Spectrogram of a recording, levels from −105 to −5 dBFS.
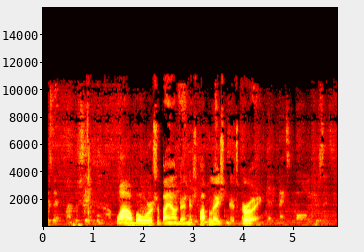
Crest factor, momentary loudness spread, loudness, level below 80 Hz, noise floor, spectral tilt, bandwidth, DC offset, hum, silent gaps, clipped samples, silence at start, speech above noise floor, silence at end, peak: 22 dB; 24 LU; -22 LUFS; -72 dBFS; -47 dBFS; -4.5 dB/octave; 11.5 kHz; under 0.1%; none; none; under 0.1%; 0.1 s; 24 dB; 0.3 s; -2 dBFS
